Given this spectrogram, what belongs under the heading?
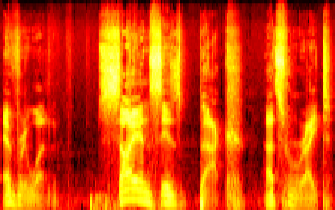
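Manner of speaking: very slow, drawn-out proclamation; a hint of a pompous TV pundit; mock grand announcement. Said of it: "it does sound very Gorka".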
